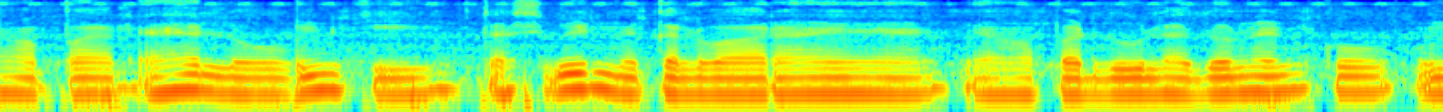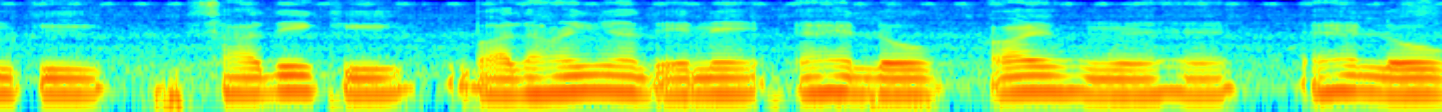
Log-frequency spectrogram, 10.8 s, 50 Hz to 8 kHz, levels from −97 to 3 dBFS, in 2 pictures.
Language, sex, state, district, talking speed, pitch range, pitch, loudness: Hindi, male, Bihar, Madhepura, 140 wpm, 115-130 Hz, 120 Hz, -25 LUFS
